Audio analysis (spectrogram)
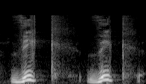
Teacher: وإذا نطقت كافا ساكنة فبين الهمس بعد الشدة هكذا · لا بد من بيان الهمس، لا يكفي الشدة يا أخي. ذك ذك شدة ثم همس.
